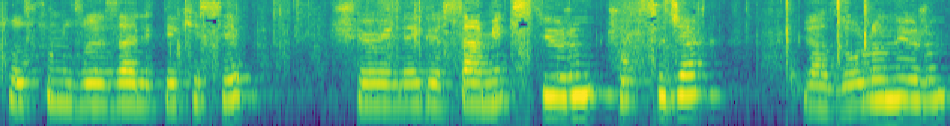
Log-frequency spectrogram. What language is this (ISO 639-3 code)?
tur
